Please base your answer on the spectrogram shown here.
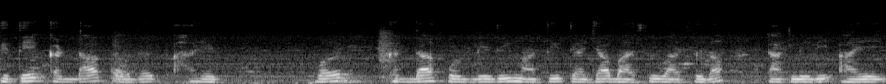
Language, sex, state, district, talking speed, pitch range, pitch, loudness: Marathi, male, Maharashtra, Nagpur, 80 wpm, 120-135 Hz, 125 Hz, -16 LUFS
